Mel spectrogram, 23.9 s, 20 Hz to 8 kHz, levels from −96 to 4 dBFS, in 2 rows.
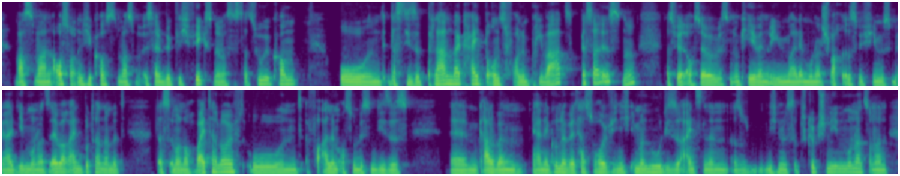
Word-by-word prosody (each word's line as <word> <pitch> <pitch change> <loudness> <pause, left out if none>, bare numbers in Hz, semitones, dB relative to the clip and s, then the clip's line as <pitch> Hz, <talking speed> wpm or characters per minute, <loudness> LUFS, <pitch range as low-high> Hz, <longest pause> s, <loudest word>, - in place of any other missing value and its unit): Was 95 +1 -1
waren 95 0 +2
außerordentliche 110 -1 +1
Kosten? 105 -3 -3
Was 95 0 -1
ist 105 -2 -6
halt 95 0 +1
wirklich 100 -1 -3
fix, 125 -1 0
ne? 95 0 0
Was 95 +2 -5
ist 115 - -10
dazugekommen? 120 0 -1 0.5
Und 95 0 +4
dass 100 -1 -2
diese 95 -1 0
Planbarkeit 125 +6 +2
bei - - +2
uns 105 -1 +2
vor - - -7
allem 100 -1 +1
privat 155 +13 -1
besser 150 +1 +1
ist, 95 +1 -1
ne? 140 +9 -1 0.4
Dass 95 0 -4
wir 95 - +5
halt - - -1
auch - - +1
selber 100 +1 +4
wissen, 100 -2 -4
okay, 100 +2 +2
wenn 95 -1 +2
irgendwie 95 -2 0
mal 95 0 +3
der 100 - +3
Monat 95 0 +1
schwach 110 +3 -3
ist, 105 0 -2
wie 95 - -4
viel 100 +1 -4
müssen 100 0 -3
wir 95 - -2
halt 95 0 +1
jeden 105 0 0
Monat 95 -1 0
selber 105 +1 +3
reinbuttern, 105 +1 0
damit 100 -1 -2 0.4
das - - -2
immer 100 -1 +2
noch 95 0 -1
weiterläuft? 130 +2 +3
Und 100 -1 +1
vor - - -8
allem 105 +1 +3
auch 95 - -4
so 95 - -6
'n - - +1
bisschen 100 0 -2
dieses, 95 0 -2 0.5
ähm, 95 0 +1
grade 100 +3 +4
beim 95 -1 +2
ja, 95 - -1
in 95 - +2
der 95 - +2
Gründerwelt 100 -2 +2
hast 100 -4 -3
du - - -2
häufig 105 -1 +2
nicht 100 0 -3
immer 105 -2 +2
nur 110 0 +2
diese 95 -1 -2
einzelnen 95 -2 -1
also 95 +1 -6 0.2
nicht 100 +1 -5
nur 95 -2 0
Subscription 115 +4 -4
jeden 110 0 0
Monat, 115 -1 0
sondern, 95 -2 -1
100 Hz, 210 wpm, -23 LUFS, 95-110 Hz, 0.5 s, wir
